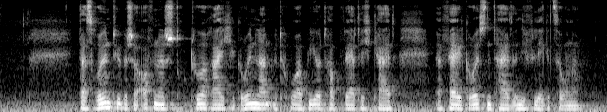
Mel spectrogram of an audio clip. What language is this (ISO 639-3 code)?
deu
